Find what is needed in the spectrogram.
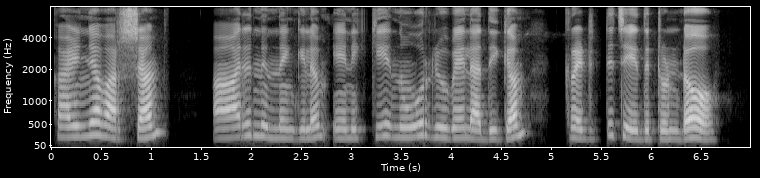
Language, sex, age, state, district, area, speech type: Malayalam, female, 60+, Kerala, Wayanad, rural, read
